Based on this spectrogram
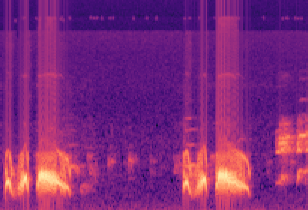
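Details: Spotted dove used as a lure to get wild doves cooing. Two phrases of a short double hoot plus a long falling coo, then a brief higher call from another bird at the end.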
